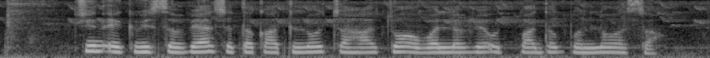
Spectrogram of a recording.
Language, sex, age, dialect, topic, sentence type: Marathi, female, 18-24, Southern Konkan, agriculture, statement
